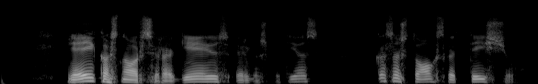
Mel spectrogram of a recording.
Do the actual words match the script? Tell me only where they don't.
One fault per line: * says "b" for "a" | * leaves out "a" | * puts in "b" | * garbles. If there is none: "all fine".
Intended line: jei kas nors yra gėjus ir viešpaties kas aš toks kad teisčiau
all fine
